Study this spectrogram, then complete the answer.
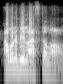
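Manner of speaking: loud fed-up declaration. Retold or imitated. Mock antisocial declaration.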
